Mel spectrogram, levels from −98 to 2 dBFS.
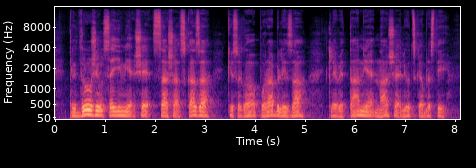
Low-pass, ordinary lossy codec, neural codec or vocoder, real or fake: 14.4 kHz; AAC, 96 kbps; none; real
